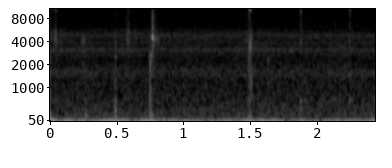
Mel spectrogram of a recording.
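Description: Near silence broken by a few faint clicks of a stylus tapping on a tablet screen while writing.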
